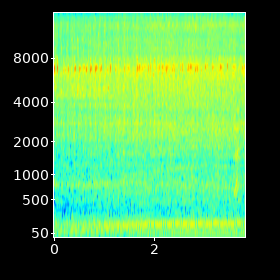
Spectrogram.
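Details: Air-cooled engine before fix: steady, fast idle with no dip or hunt, sitting well above normal, loud enough to wake neighbors; high idle caused by a too-short throttle cable, fixed by cutting down the cable's shaft so an adapter fits.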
